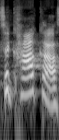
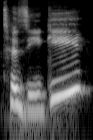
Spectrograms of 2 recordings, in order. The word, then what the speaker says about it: tzatziki: He's like, Takaka sauce. And she's like, tzatziki. And I'm like, this man doesn't know how to pronounce tzatziki.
